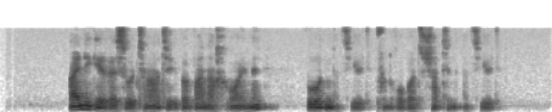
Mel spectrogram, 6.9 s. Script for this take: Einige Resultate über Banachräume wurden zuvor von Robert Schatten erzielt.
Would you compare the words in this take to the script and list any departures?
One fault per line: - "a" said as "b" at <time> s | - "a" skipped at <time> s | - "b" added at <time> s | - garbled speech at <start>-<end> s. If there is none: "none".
- "zuvor" said as "erzielt" at 4.2 s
